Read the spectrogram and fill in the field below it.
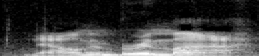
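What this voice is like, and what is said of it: Boston accent on a word. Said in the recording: “Why does that have a Boston accent? ... I lived in Boston for a year.”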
